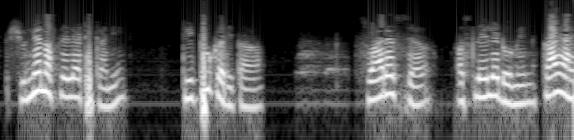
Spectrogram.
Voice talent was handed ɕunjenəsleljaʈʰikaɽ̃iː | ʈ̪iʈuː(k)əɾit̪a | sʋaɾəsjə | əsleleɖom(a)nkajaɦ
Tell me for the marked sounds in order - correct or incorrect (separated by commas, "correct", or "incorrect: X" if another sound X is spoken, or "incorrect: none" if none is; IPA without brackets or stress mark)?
correct, incorrect: e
